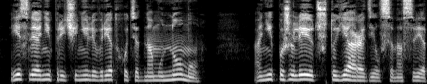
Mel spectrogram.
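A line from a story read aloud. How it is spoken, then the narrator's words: Plain. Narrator (Russian): сказал Масклин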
